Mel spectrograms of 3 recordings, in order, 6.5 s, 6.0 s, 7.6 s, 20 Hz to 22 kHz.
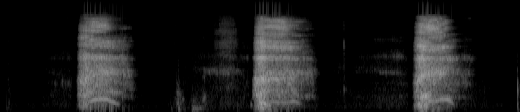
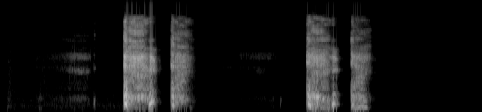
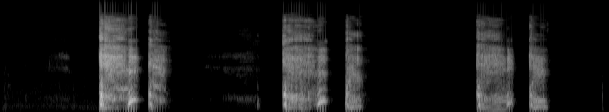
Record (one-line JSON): {"exhalation_length": "6.5 s", "exhalation_amplitude": 13788, "exhalation_signal_mean_std_ratio": 0.37, "cough_length": "6.0 s", "cough_amplitude": 28149, "cough_signal_mean_std_ratio": 0.28, "three_cough_length": "7.6 s", "three_cough_amplitude": 32335, "three_cough_signal_mean_std_ratio": 0.31, "survey_phase": "beta (2021-08-13 to 2022-03-07)", "age": "45-64", "gender": "Female", "wearing_mask": "No", "symptom_cough_any": true, "symptom_runny_or_blocked_nose": true, "symptom_shortness_of_breath": true, "symptom_sore_throat": true, "symptom_abdominal_pain": true, "symptom_fatigue": true, "symptom_fever_high_temperature": true, "symptom_headache": true, "symptom_change_to_sense_of_smell_or_taste": true, "symptom_onset": "4 days", "smoker_status": "Current smoker (e-cigarettes or vapes only)", "respiratory_condition_asthma": false, "respiratory_condition_other": false, "recruitment_source": "Test and Trace", "submission_delay": "1 day", "covid_test_result": "Negative", "covid_test_method": "RT-qPCR"}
